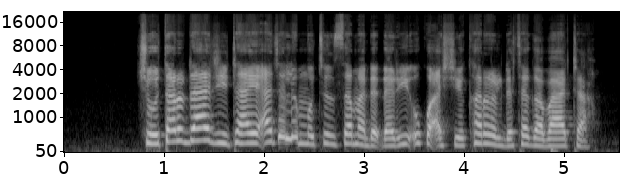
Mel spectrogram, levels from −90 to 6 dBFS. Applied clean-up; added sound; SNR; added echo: none; none; none; none.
